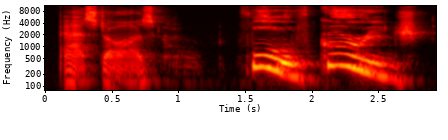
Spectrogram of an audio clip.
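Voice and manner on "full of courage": slow, loud, big lion voice; lion's bold reply. Acted. Lion tells Oz he feels brave, slow and loud. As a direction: boom it out slowly like a proud lion. Lion answers Oz after drinking.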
